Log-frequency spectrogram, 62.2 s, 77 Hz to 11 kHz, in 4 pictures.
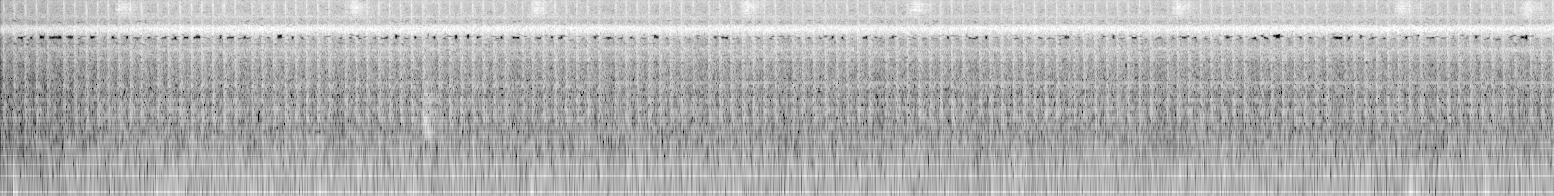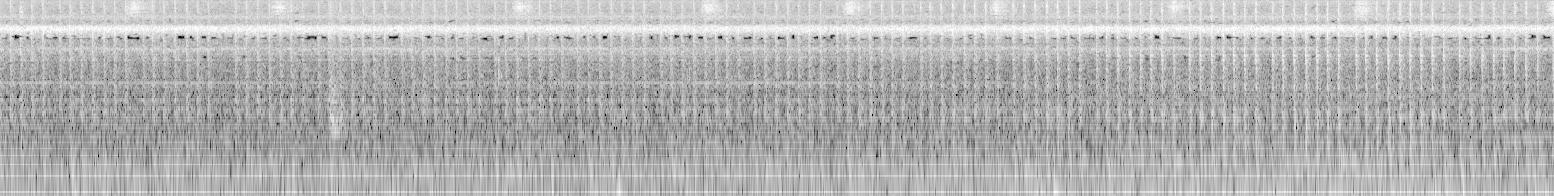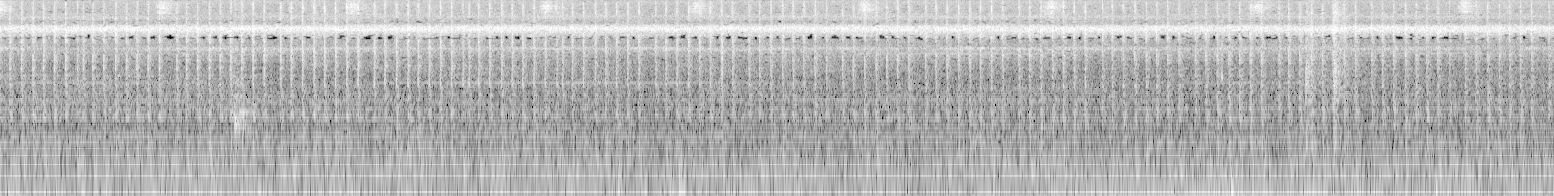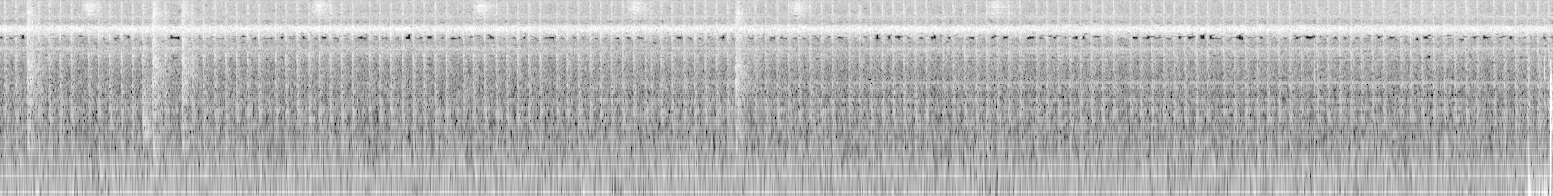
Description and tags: shaking obj 2
objects on microwave gently shaking, tascam recording
shaking, tapping-sound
